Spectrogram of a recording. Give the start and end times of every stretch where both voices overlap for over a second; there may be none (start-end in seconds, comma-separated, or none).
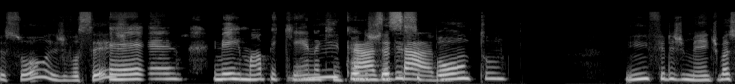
2.9-4.6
